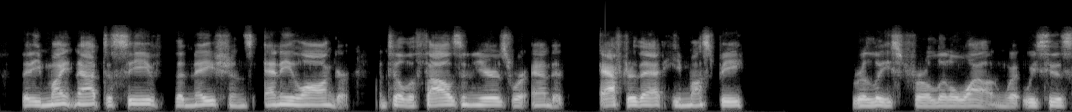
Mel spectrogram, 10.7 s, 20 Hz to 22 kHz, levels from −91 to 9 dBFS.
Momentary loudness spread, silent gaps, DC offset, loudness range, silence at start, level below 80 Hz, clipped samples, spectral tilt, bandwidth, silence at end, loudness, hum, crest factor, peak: 8 LU; 8.19-8.23 s, 8.39-8.43 s; under 0.1%; 3 LU; 0.2 s; -70 dBFS; under 0.1%; -4.5 dB/octave; 8.4 kHz; 0 s; -19 LUFS; none; 20 dB; 0 dBFS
